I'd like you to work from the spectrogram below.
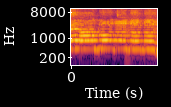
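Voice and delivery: high, sustained mock protest; string of high-pitched "no"s; imitating a French guy. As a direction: mimic a Frenchman waving it all away. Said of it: "you know, a French guy".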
